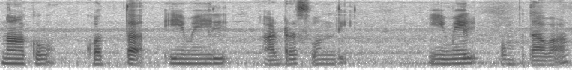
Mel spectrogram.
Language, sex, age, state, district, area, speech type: Telugu, female, 45-60, Andhra Pradesh, Krishna, urban, read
